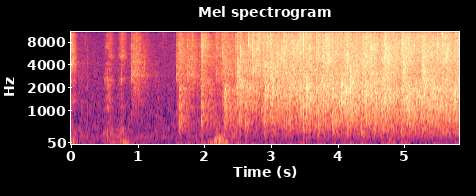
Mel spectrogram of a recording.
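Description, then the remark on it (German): Applause at a sports press conference for a farewell after Bayern's Champions League win starts with a few scattered claps, then swells into steady, dense clapping from many people that keeps building and stays loud to the end. “Applaus auf Pressekonferenzen kommt jetzt auch im Sportjournalismus nicht so oft vor.”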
